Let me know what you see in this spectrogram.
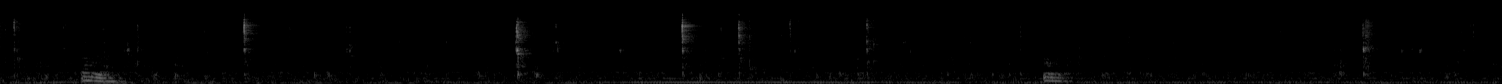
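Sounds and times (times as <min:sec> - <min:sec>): chewing crunchy chips: 0:00.0 - 0:15.0.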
